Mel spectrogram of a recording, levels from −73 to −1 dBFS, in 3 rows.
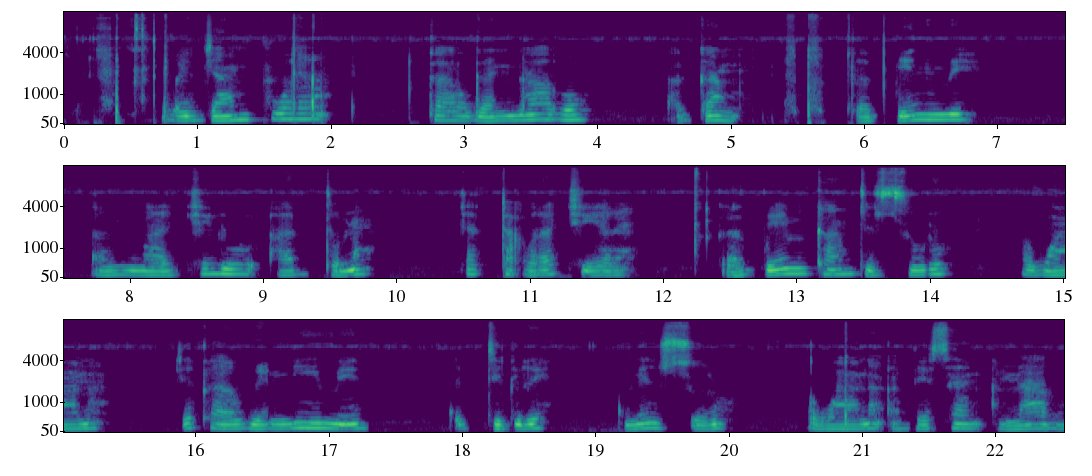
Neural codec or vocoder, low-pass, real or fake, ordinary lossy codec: codec, 44.1 kHz, 2.6 kbps, SNAC; 14.4 kHz; fake; MP3, 96 kbps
